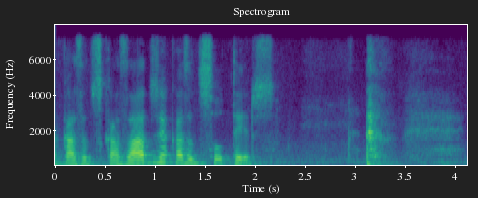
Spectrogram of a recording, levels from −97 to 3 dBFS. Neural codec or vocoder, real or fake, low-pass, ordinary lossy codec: none; real; 7.2 kHz; none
